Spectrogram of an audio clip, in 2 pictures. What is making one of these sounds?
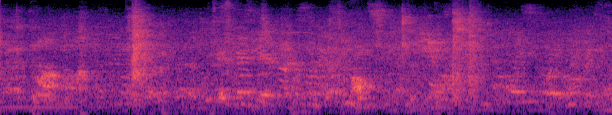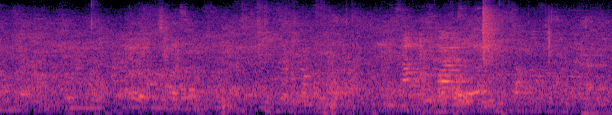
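Men and women chatter softly in the distance in a large, echoing indoor space.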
